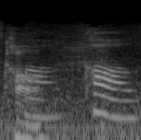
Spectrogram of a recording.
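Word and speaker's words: Karl: No, Carl. His name is Carl. Carl. K-A-R-L. Carl. Carl. Yeah. Carl. Carl. Yeah. Carl. It seems like without an R.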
